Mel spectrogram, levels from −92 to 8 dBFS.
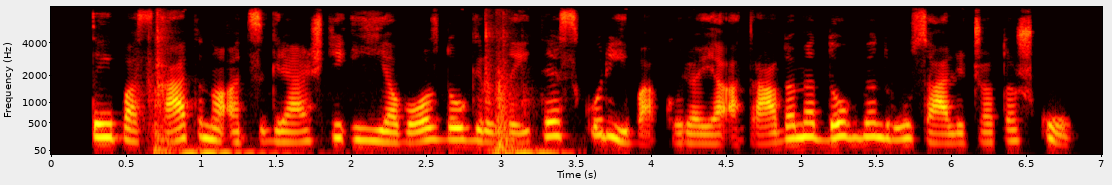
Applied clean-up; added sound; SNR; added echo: none; Slam; 14 dB; none.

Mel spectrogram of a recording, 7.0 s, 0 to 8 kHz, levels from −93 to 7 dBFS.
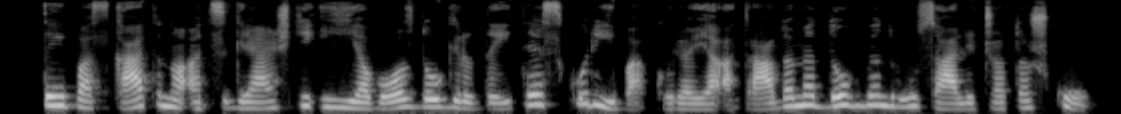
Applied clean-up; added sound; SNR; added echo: none; none; none; none.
